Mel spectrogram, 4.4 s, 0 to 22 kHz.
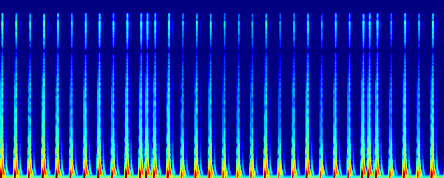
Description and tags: plastikman-pattern-108bpm
glitch, clicks, minimal, 108, plastikman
